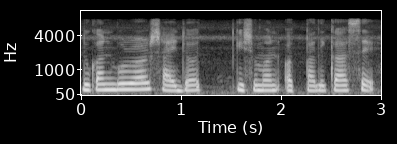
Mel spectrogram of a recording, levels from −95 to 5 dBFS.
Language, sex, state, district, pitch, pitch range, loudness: Assamese, female, Assam, Sonitpur, 205 Hz, 200-225 Hz, -15 LUFS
